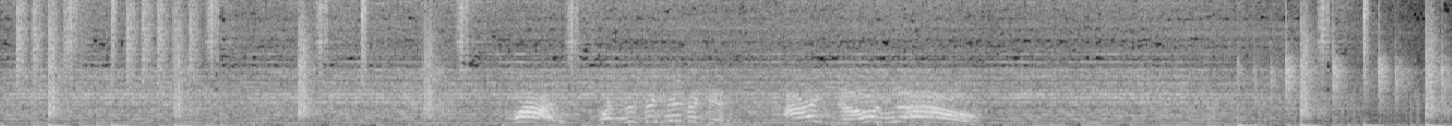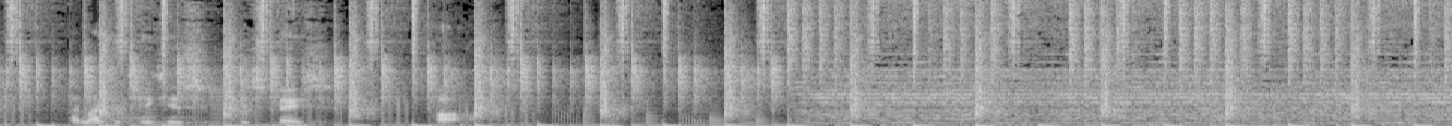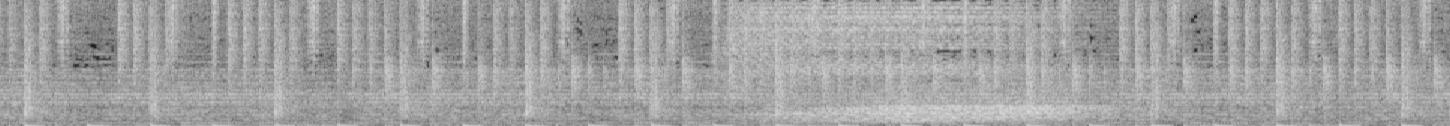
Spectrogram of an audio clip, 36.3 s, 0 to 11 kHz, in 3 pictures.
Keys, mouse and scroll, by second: 1.4-2.1 middle drag, 4.1-5.5 middle drag, 6.2 middle click, 7.3 shift+click, 10.7-12.0 middle drag, 12.8 shift+middle click, 14.8-16.1 shift+middle drag, 16.1 g, 16.6 z, 18.6-19.6 drag, 31.6 click.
